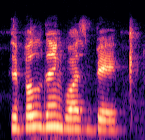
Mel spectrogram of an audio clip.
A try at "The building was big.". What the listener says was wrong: Now you're back to the K sound. So this is what I want you to do. I want you to say the G. I want you to say g, g, g, g.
